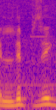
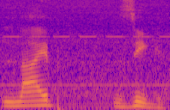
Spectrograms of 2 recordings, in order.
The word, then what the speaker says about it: Leipzig: update by the way lip Zig is pronounced Li Zig not lipzig lipzig lip Zig lip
